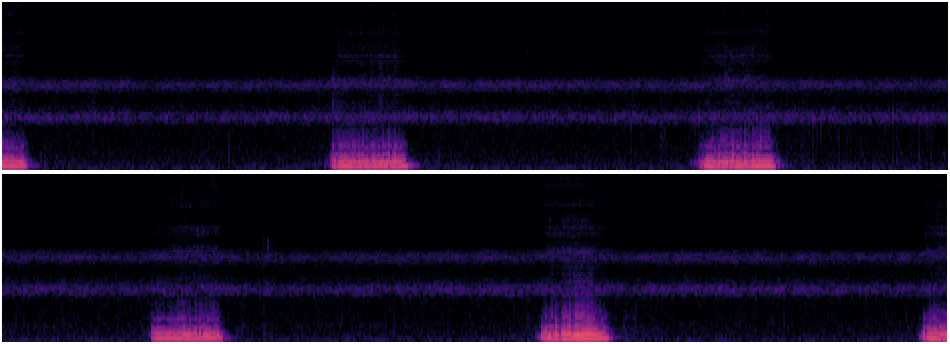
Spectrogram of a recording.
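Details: Elderly dog, bedridden since the previous October, sleeping at home in Japan; deep, human-like snores recur at an even pace about every four seconds, separated by quiet pauses over a steady background hum.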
